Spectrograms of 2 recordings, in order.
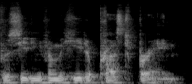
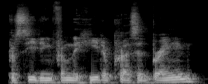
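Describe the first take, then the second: First: Oppressed is said with two syllables, op-pressed. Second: Oppressed is said with three syllables, op-press-ed. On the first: The verse line is one syllable short. The speaker calls it wrong. "does not flow as well" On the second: The verse line gets its full ten syllables. The speaker calls it right. "has a much better rhythm"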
